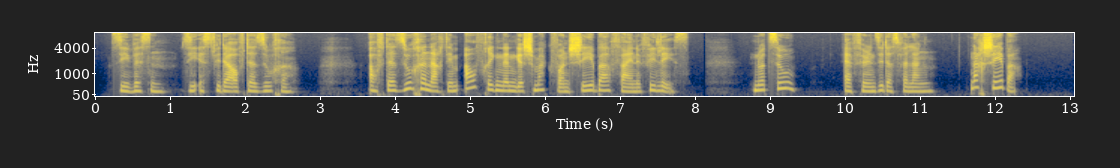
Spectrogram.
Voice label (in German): Spot; Sheba; LOFT VOICES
